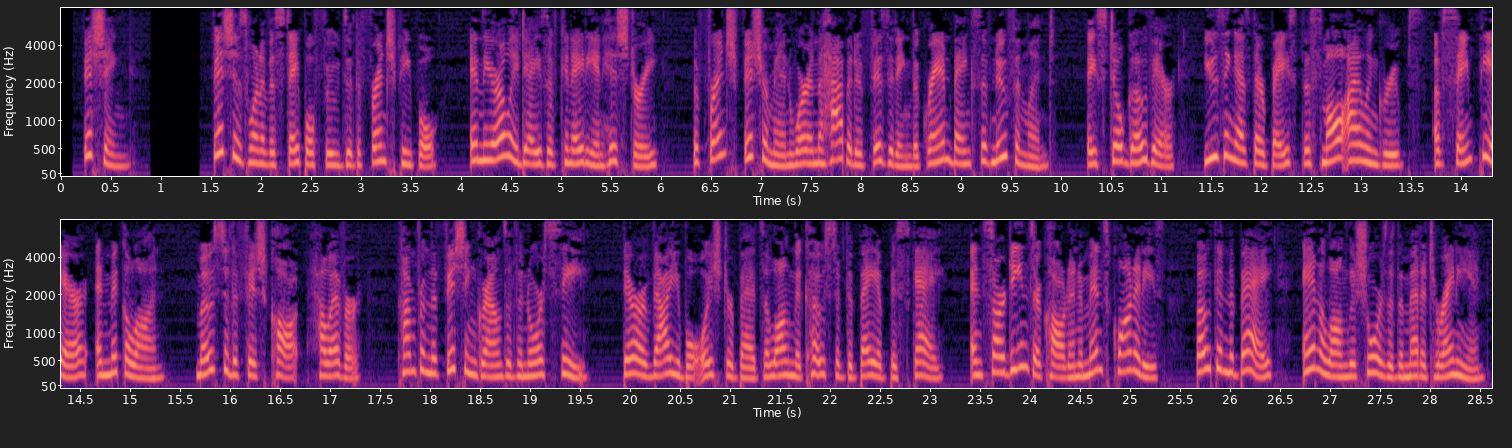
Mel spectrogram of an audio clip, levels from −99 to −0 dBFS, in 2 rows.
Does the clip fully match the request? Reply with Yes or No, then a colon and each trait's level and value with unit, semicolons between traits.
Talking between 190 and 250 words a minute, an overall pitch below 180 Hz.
No: average, 200 wpm; high, 235 Hz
